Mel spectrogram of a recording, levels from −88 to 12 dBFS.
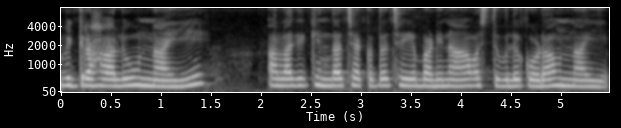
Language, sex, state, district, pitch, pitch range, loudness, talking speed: Telugu, female, Telangana, Nalgonda, 240 Hz, 230-245 Hz, -15 LUFS, 100 wpm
